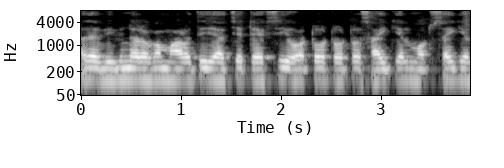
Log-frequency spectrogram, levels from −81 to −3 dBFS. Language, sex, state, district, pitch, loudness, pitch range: Bengali, male, West Bengal, Kolkata, 120 Hz, -16 LUFS, 120-125 Hz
